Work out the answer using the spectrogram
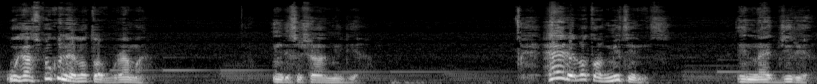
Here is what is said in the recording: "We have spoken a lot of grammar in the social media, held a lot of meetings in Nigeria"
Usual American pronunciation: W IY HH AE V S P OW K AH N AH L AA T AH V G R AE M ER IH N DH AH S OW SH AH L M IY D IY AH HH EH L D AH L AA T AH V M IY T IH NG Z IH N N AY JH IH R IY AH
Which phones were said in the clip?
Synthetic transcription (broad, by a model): W IY HH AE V S P OW K AH N AH L AA T AH V G R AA M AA IH N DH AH S OW SH AH L M IY D IY AH HH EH D AH L AA T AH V M IY T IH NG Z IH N N AY JH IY R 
